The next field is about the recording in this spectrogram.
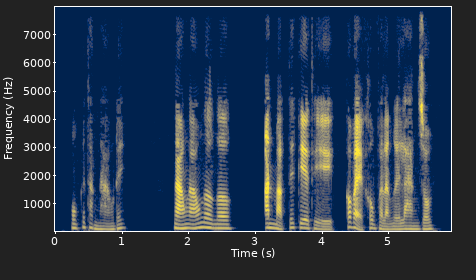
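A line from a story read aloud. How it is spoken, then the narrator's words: Muttered. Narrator (Vietnamese): Chi lẩm bẩm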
